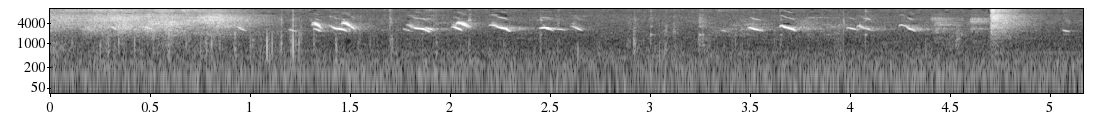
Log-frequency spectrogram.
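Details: Chicks chirping in a group: clusters of brief, high, downward-sliding peeps overlapping from several birds, over constant low-pitched background noise and occasional knocks.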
